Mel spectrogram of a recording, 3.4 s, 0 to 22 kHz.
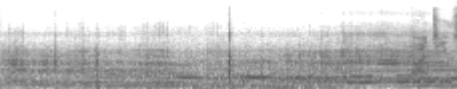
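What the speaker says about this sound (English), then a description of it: "this great little tussle between Sandra McNeil and Steve Schmidt in the Ferrari and the Porsche" Vintage race cars, a 1962 Ferrari and a 1958 Porsche, racing on track; a continuous distant engine drone with a rising pitch over steady crowd-like background noise.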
